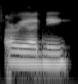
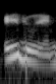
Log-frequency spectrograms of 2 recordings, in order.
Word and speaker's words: Ariadne: Because they say, yeah, Ariadne. – And I kept when I read it, I think Adrian because it looks like Adrian to me.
